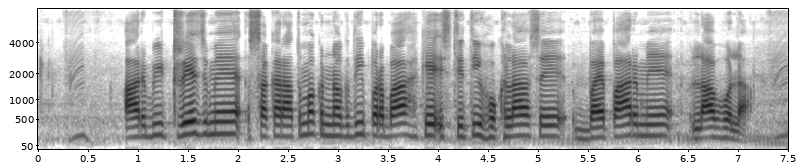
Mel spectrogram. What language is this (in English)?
Bhojpuri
